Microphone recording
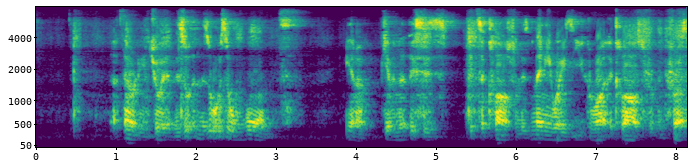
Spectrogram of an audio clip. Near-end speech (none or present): none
